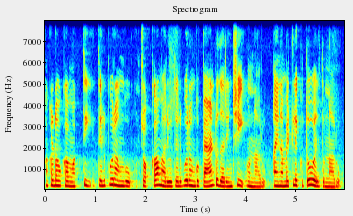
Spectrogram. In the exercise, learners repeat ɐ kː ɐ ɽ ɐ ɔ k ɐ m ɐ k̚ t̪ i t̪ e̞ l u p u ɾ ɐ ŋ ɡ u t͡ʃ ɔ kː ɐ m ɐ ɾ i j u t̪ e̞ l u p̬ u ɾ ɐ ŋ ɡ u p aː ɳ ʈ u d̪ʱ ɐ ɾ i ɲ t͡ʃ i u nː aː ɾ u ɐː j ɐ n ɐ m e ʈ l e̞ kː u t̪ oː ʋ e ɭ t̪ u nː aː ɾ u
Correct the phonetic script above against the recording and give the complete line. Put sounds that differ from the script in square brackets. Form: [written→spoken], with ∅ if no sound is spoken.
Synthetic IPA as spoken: ɐ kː ɐ ɽ ɐ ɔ k ɐ m ɐ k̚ t̪ i t̪ e̞ l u p u ɾ ɐ ŋ ɡ u t͡ʃ ɔ kː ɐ m ɐ ɾ i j u t̪ e̞ l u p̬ u ɾ ɐ ŋ ɡ u p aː ɳ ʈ u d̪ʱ ɐ ɾ i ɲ t͡ʃ i u nː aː ɾ u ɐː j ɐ n ɐ m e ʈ l e̞ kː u t̪ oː ʋ e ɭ t̪ u nː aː ɾ u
